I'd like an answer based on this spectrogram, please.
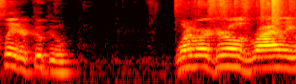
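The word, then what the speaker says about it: Koekkoek: I know it's pronounced Slater Cuckoo.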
